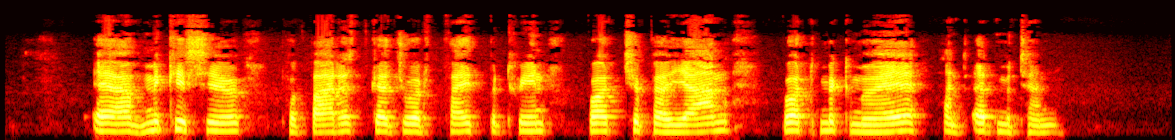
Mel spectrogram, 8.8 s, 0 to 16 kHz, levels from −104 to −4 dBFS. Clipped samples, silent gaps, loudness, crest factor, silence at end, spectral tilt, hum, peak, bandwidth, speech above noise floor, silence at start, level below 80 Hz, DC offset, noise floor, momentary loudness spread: under 0.1%; none; -18 LUFS; 18 dB; 0.9 s; -3.5 dB/octave; none; 0 dBFS; 11.5 kHz; 55 dB; 0.7 s; -70 dBFS; under 0.1%; -74 dBFS; 12 LU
